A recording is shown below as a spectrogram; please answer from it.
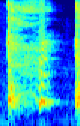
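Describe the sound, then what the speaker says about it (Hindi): A woman coughs three times in quick succession, each burst loud, close and harsh, with short gaps between them. "बाप रे खांसी"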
